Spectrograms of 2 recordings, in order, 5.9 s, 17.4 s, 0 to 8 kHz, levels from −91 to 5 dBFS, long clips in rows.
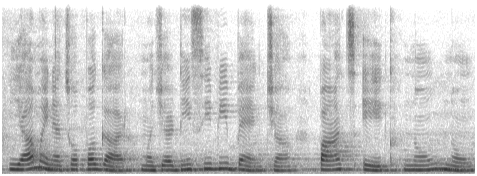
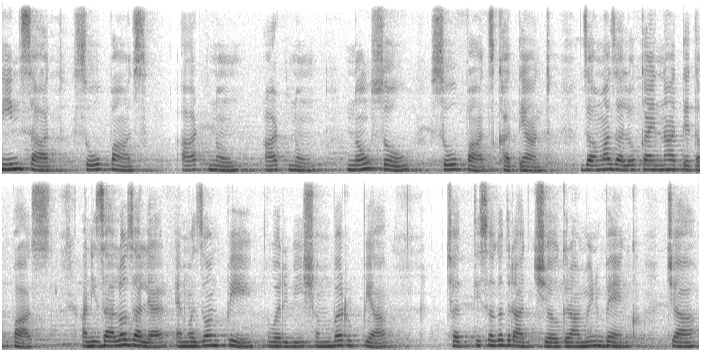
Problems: constant background noise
